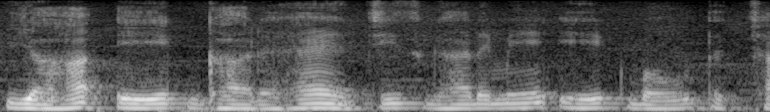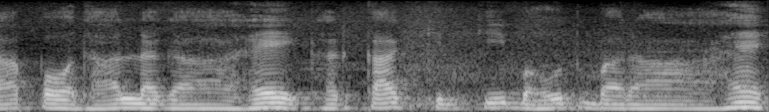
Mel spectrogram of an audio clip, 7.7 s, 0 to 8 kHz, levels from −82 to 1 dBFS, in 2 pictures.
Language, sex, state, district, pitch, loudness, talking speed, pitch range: Hindi, male, Bihar, West Champaran, 115 Hz, -20 LUFS, 150 wpm, 110-120 Hz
